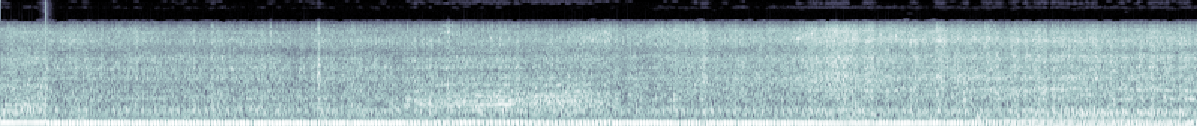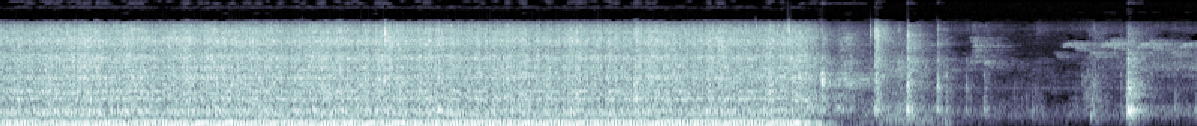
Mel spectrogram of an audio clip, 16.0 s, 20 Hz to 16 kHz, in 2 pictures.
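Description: Kawasaki ZX-12R's inline-four engine running at low revs and idling, then switched off about thirteen seconds in. A few faint clicks and knocks follow.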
